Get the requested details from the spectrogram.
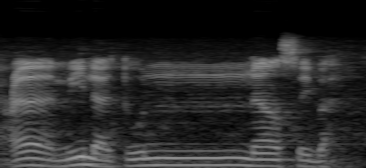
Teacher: Tanwin bertemu dengan nun terus masuk dengan adanya dengung. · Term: idgham bi ghunnah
